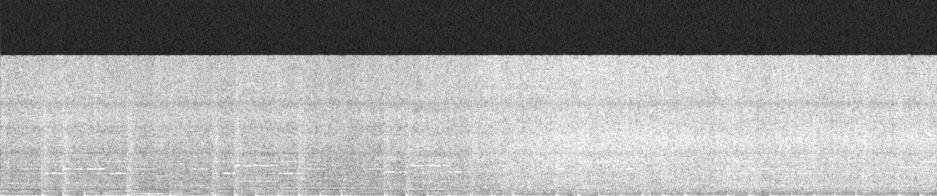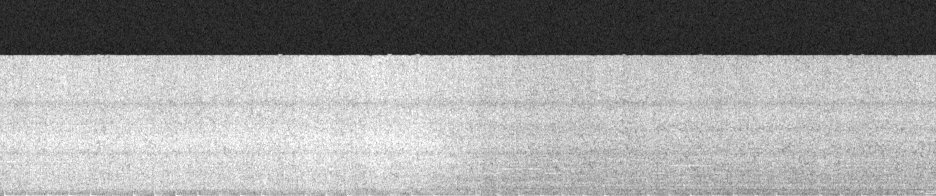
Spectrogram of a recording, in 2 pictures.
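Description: Background music with a repeating bass line, over the steady rushing and splashing of a water fountain's jets, the water loudest in the middle.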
